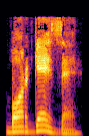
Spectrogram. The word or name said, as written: Borghese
